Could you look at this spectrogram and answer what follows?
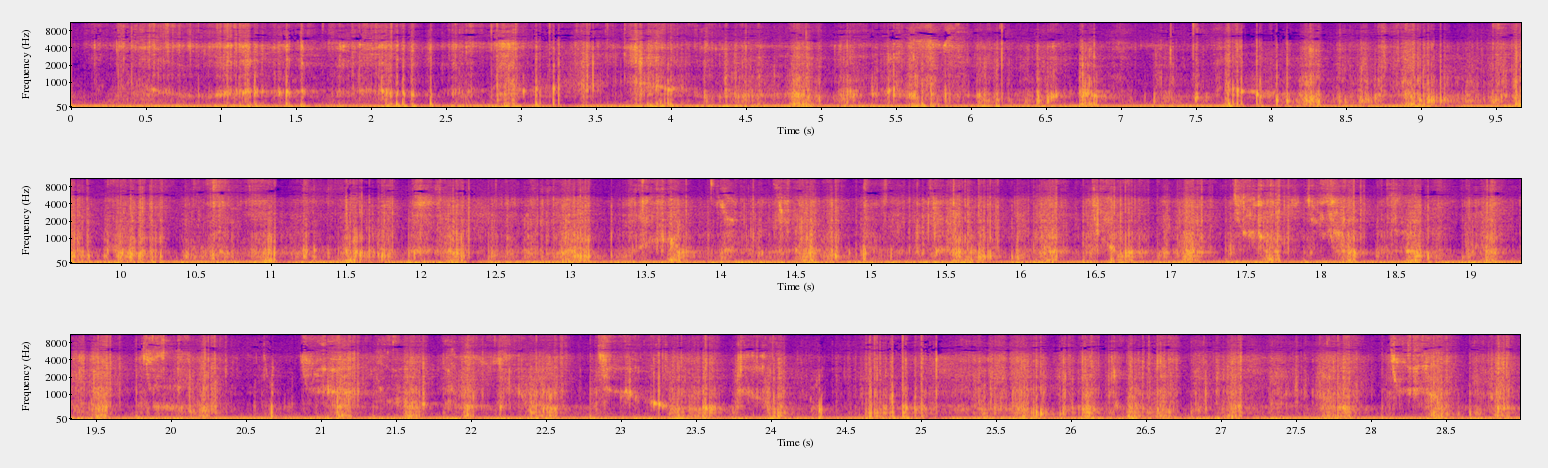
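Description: Shaved ice being bitten and chewed: a dense, continuous run of crisp crunches and crackles.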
